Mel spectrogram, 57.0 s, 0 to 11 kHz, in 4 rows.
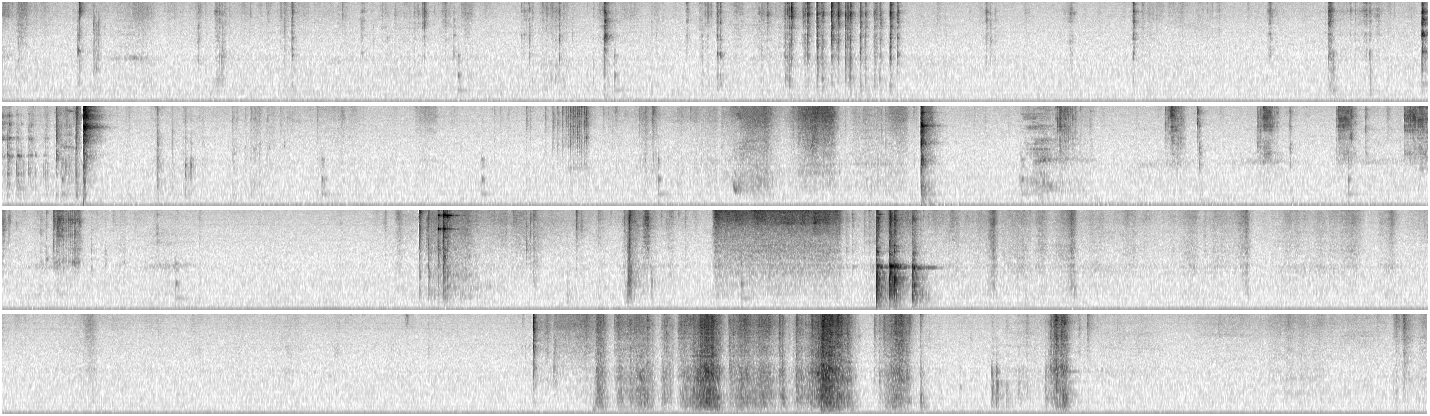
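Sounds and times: ringing metal clink: 0:32.8 - 0:33.2, 0:37.1 - 0:38.0
short hiss: 0:35.6 - 0:37.1.

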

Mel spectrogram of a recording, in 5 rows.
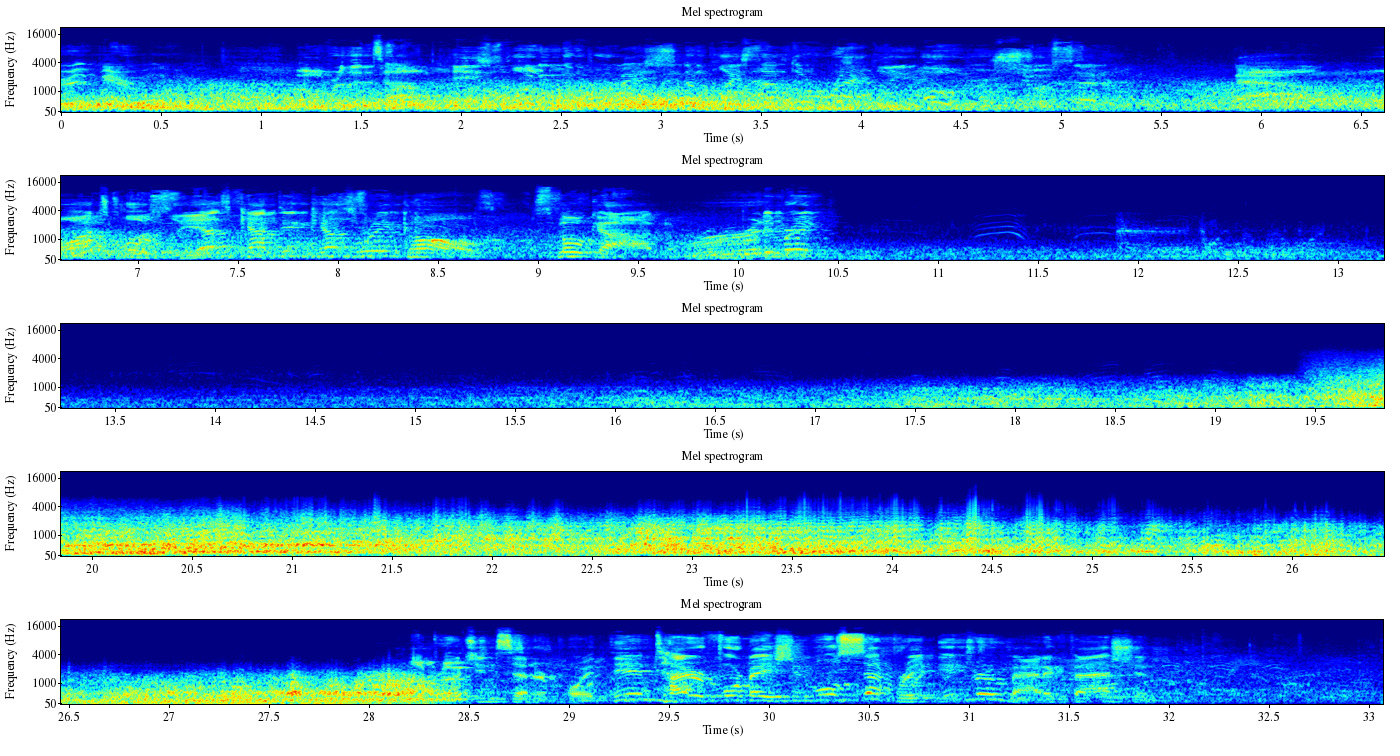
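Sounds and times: jet engine roar: 0:00.0 - 0:33.0.

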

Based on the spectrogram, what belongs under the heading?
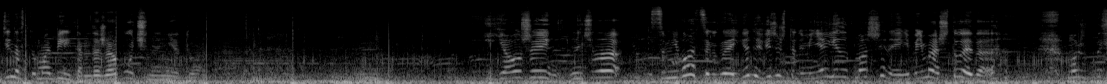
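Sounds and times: car cabin rumble on rough road: 0:00.0 - 0:11.0.

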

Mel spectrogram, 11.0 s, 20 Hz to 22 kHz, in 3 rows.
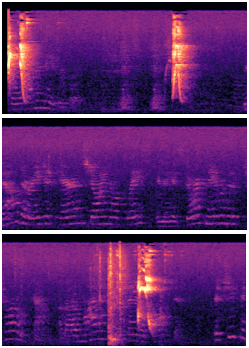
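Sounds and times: television talk: 0:00.1 - 0:11.0
puppy barking: 0:02.6 - 0:03.0.

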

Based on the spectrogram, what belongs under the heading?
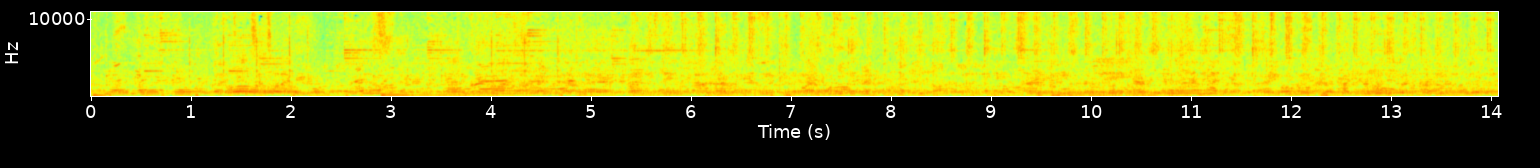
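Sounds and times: music from loudspeakers: 0:00.0 - 0:14.0
people chatting and laughing: 0:00.0 - 0:14.0.

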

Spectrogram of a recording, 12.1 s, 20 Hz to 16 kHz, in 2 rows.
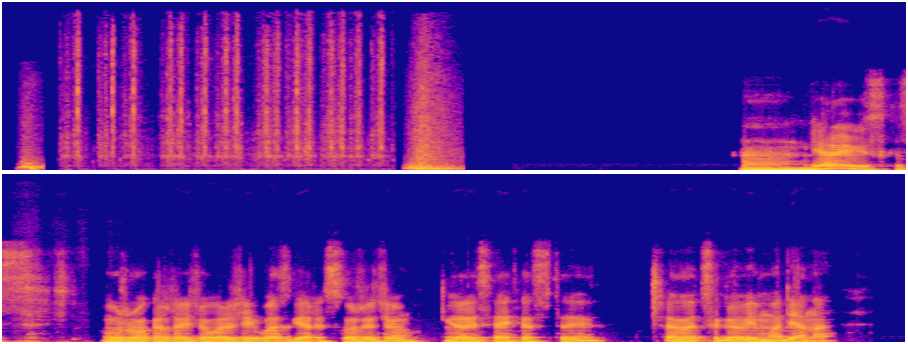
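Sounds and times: rapid sharp clicks: 0:00.4 - 0:02.6.

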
